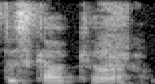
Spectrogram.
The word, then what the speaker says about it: dyscalculia: So we mentioned it slightly earlier when you were talking about that you had dyscalculia. Am I saying that right? – Yes, dyscalculia, yeah.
